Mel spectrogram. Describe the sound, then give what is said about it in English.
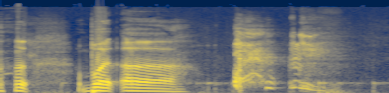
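A few stifled coughs in quick succession, broken by a drawn-out voiced strain in between, as someone tries to keep from coughing. “Trying to keep from coughing.”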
